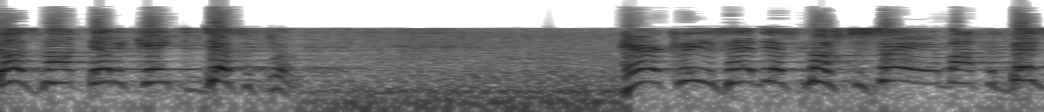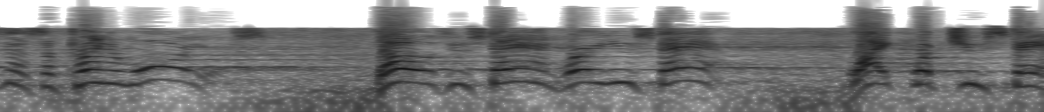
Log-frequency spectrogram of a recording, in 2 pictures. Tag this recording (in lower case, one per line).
speech
male speech
monologue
